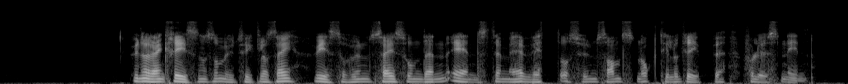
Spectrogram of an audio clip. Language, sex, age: Norwegian, male, 51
